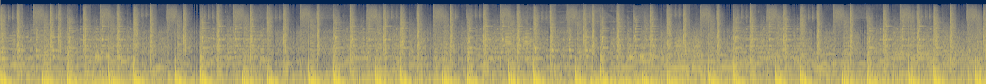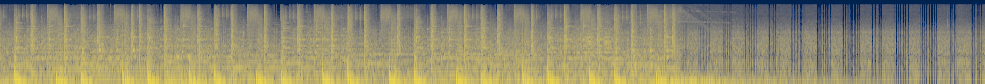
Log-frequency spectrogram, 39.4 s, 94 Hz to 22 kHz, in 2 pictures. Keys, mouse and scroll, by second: 0.1-2.7 drag, 3.6 click, 4.8 alt+click, 9.0 click, 14.1 click, 15.0 click, 17.2 alt+click, 22.0 click, 27.3 click, 34.0 click, 35.5 click, 38.5 Delete.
